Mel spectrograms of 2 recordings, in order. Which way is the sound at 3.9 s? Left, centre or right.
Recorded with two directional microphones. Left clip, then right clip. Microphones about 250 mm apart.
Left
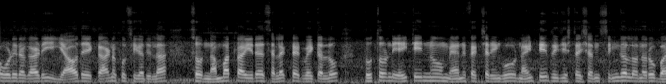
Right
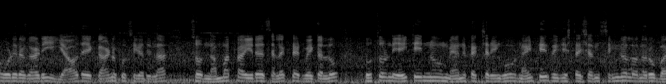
Left.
